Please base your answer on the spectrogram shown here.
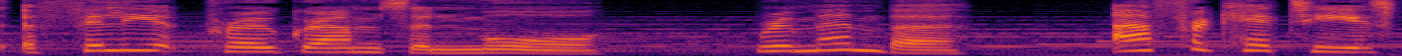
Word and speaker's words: Afrekete: Remember, Afrekete is pronounced Afrekete.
